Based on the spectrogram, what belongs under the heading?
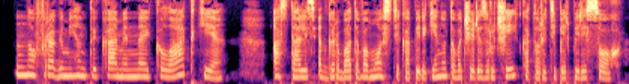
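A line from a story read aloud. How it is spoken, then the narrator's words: Sighing. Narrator (Russian): вздохнула Глаша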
